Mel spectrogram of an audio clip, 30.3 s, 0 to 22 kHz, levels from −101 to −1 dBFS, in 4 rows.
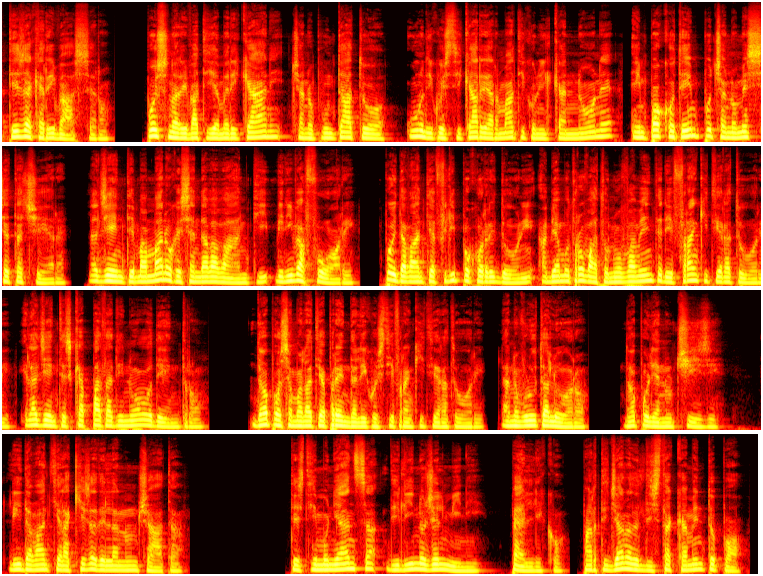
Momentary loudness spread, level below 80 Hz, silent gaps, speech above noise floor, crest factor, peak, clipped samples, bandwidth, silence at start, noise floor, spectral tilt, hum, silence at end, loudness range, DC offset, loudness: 10 LU; -42 dBFS; 1.12-1.40 s, 8.27-8.40 s, 11.16-11.36 s, 17.24-17.64 s, 20.03-20.12 s, 21.04-21.36 s, 24.64-25.60 s, 28.44-28.52 s; over 73 dB; 16 dB; 0 dBFS; under 0.1%; 17 kHz; 0.05 s; under -90 dBFS; -7 dB/octave; none; 0.2 s; 3 LU; under 0.1%; -18 LUFS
